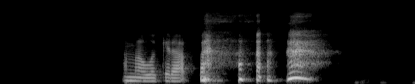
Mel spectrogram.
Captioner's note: laughs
